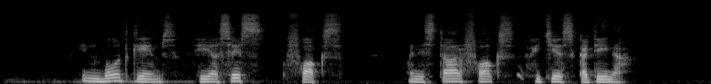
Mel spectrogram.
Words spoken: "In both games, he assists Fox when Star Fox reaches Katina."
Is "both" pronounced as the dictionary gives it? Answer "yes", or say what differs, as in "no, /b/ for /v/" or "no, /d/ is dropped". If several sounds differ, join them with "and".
no, /t/ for /θ/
